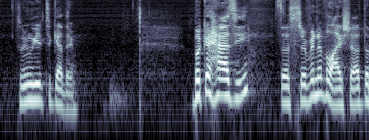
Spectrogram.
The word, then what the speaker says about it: Gehazi: His name is Gehazi. Everybody say Gehazi. Okay. I think you pronounce it wrong.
